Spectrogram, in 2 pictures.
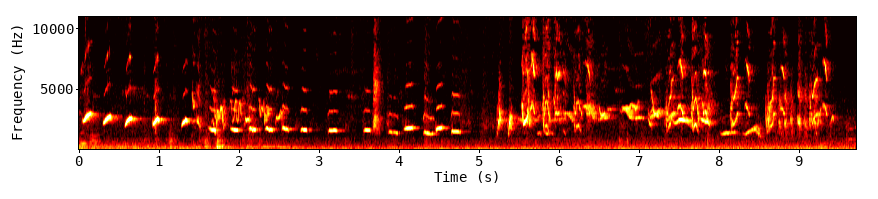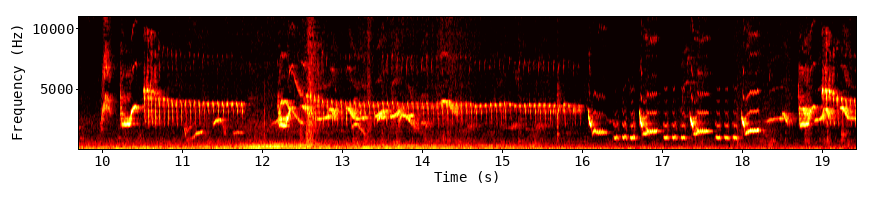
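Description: White-rumped shama singing a long, varied song. It moves from fast runs of repeated notes and chattering trills to a long rattling phrase in the middle, then a few low clear whistles near the end before the quick notes return.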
